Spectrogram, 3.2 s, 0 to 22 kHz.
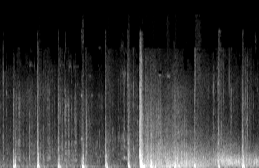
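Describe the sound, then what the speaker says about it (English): An M700 rifle in a video game fires repeatedly from outside, a quick run of evenly spaced sharp cracks ending in a louder close shot with a trailing rumble. "I heard a really loud M700 that was constantly shooting outside"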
